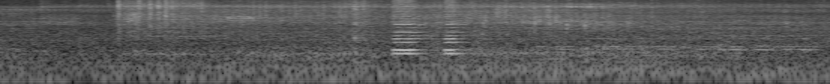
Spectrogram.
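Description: Two quick vehicle horn toots a little past halfway, over steady street traffic noise.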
